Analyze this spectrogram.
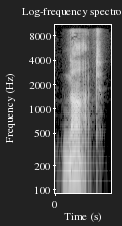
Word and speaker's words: knot: root as the word knot. And that silent K at the beginning of knit and knot was actually pronounced in Old English, and that's why it's still there in modern English.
